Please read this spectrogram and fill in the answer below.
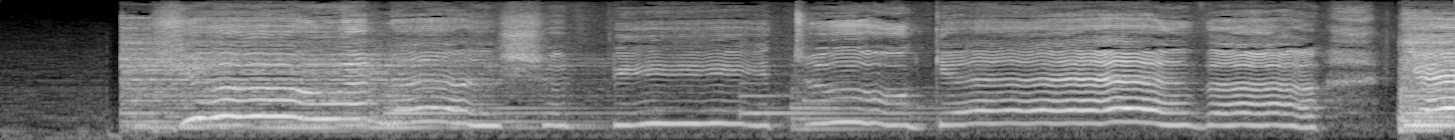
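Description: A woman singing a pop ballad solo, with no accompaniment heard, starting about half a second in. She holds long notes with a wide vibrato and slides between pitches in melismatic runs, with a short break near the end.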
